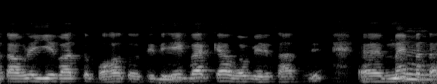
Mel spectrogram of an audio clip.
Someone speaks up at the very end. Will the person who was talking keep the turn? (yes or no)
yes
